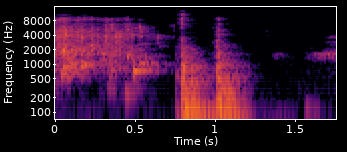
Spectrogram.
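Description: Water splashes in quick bursts near the face at a sink after a razor shave, a couple of close wet slaps and a short trickle, no voices.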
